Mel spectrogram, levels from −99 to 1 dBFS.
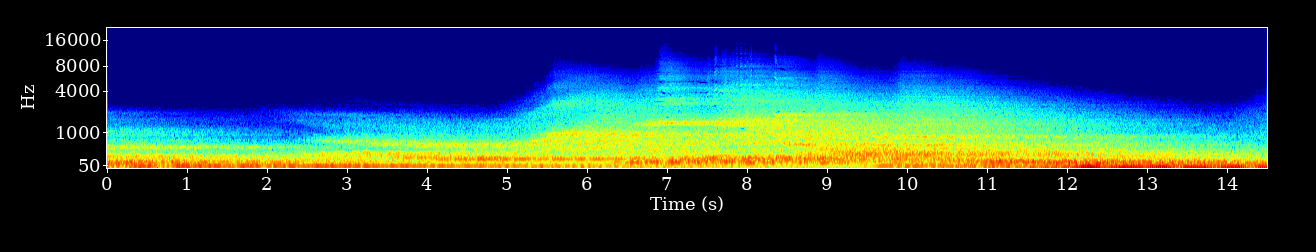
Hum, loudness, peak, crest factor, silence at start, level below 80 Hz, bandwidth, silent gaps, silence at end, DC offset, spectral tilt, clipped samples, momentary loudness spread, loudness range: none; -22 LUFS; -2 dBFS; 16 dB; 0 s; -20 dBFS; 4.7 kHz; none; 0 s; under 0.1%; -9.5 dB/octave; under 0.1%; 5 LU; 5 LU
